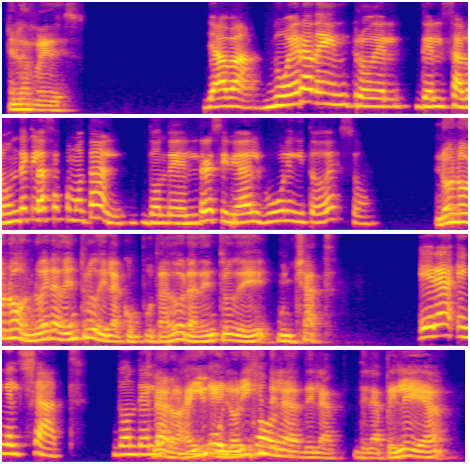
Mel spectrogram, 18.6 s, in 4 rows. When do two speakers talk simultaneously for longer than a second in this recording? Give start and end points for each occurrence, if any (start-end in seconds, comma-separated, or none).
15.4-16.9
